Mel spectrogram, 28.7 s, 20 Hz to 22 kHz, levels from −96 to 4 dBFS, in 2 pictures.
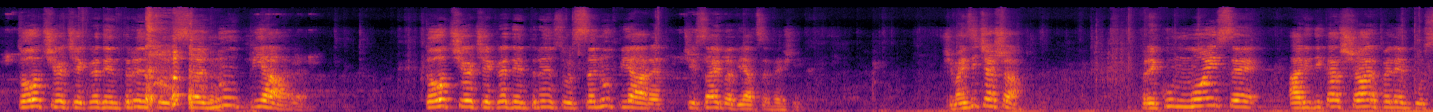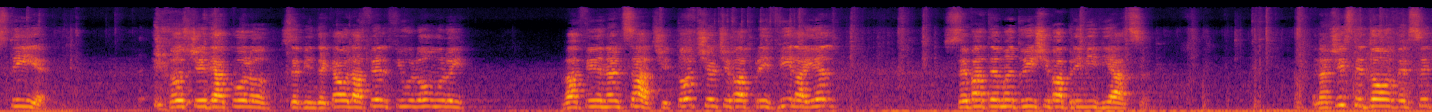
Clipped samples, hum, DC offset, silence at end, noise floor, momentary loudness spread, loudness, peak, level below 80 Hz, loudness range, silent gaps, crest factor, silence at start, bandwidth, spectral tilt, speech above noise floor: under 0.1%; none; under 0.1%; 0 s; -54 dBFS; 19 LU; -20 LUFS; -2 dBFS; -40 dBFS; 5 LU; none; 20 dB; 0.05 s; 17 kHz; -4 dB/octave; 34 dB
